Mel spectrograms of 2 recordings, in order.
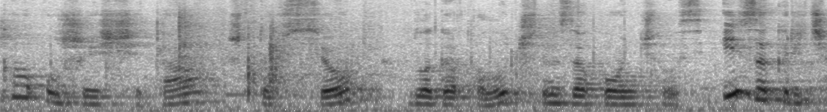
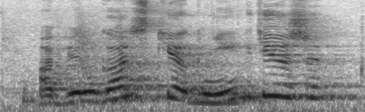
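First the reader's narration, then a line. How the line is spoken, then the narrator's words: Shout. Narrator (Russian): закричал кто-то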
